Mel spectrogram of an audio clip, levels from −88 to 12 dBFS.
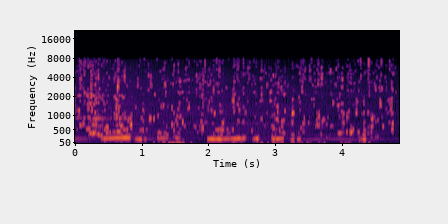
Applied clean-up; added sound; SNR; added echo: classical method spectral subtraction.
